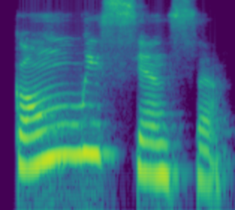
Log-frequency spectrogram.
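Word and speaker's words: com licença: kong license okay we have there also kind of a nasal sound in lisiens you see this n so n also if it's like in the middle uh can also become ver nasal uh so yeah i'm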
